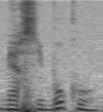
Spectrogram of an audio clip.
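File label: "thank you much", French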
